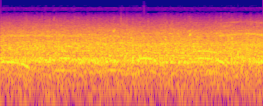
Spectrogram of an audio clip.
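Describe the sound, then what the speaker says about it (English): Basketball arena crowd at an NCAA men's game between Penn State and Minnesota, a steady dense murmur of many voices filling the hall, swelling slightly as the fans come to life. "And the crowd is starting to murmur a little bit. Now they're coming to life."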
